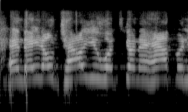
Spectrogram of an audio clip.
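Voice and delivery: normal talking voice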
